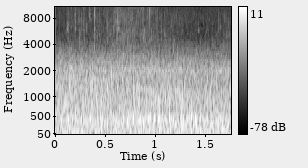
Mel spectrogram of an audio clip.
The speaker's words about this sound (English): A heavy lift helicopter that can haul more than 1,600 gallons of water, unloading it all on a growing wildfire south of Canem Lake.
